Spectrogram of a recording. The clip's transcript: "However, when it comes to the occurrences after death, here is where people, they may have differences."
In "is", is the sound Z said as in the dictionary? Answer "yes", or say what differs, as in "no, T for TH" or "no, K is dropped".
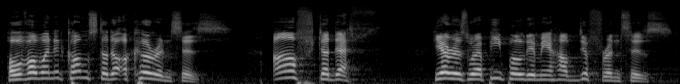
yes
